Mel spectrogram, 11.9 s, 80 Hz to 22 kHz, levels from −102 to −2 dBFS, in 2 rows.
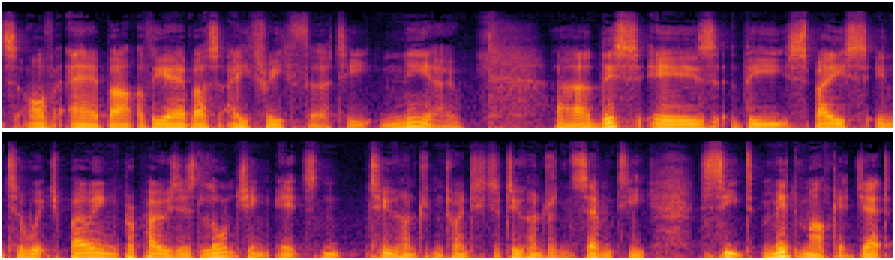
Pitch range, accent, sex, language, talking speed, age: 100-120 Hz, British, male, English, 110 wpm, 40-59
